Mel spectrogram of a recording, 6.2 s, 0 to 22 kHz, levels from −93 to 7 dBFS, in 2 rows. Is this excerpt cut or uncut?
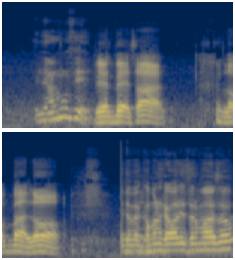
cut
